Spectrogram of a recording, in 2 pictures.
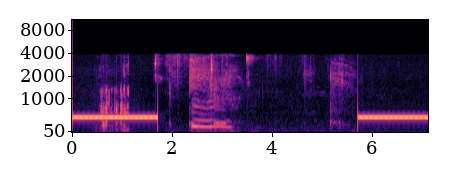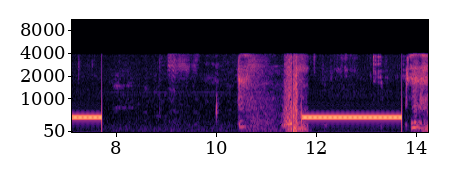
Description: Ringback tone (North America), 440 + 480 Hz.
